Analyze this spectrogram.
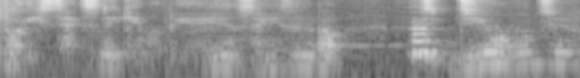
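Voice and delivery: hushed, innocent whisper. Acted. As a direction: whisper it earnestly. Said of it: "He goes".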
